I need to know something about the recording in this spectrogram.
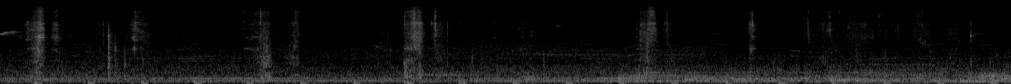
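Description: Potting mix, peat moss, sheep pellets and granular fertiliser being mixed by hand in a polystyrene planter box: soft, irregular rustling and scraping of the soil, with occasional sharper scrapes.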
